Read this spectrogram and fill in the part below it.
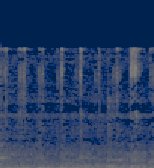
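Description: A sponge dabs softly against a glass bottle.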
